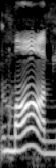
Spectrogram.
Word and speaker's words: Maugham: Yeah, but when you look at his name, just in your mind, just think M-O-M. That's how it's pronounced. – Close enough, yes. Yeah. It'll make it easy. – William Somerset Maugham, yeah.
